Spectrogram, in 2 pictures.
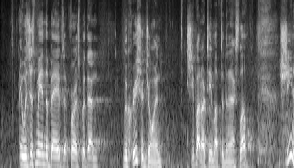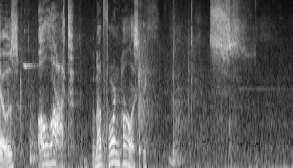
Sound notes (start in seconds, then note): none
